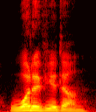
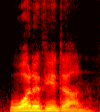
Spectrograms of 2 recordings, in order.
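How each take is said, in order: The two takes are said the same way.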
